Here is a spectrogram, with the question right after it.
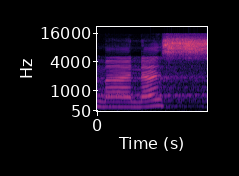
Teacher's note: Amanasu, ya, itu bacaan yang salah. Tapi langsung ditekan, langsung dileburkan nunnya ke dalam bunyi sin. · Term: alif lam asyamsiyah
